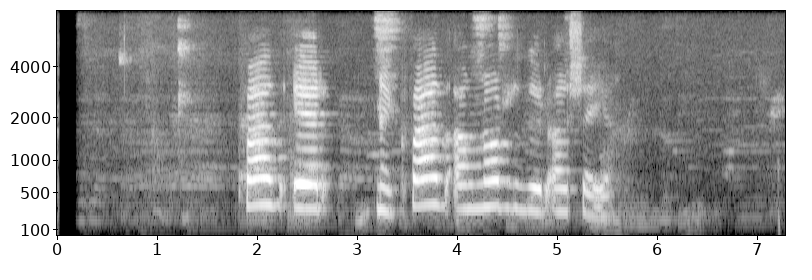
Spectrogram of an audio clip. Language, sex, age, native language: Icelandic, female, 10, Icelandic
